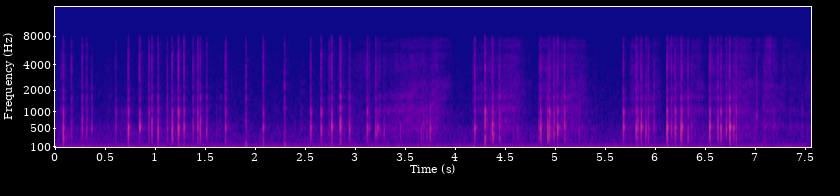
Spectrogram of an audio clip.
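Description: Bursts of rapid, crisp fingernail taps mixed with short scratchy strokes, dry and papery with no ring at all. A closed paperback's matte card cover, firm over the pages beneath. A faint steady hum sits underneath in a small room.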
